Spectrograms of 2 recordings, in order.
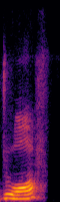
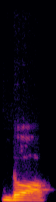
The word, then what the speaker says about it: dwarf: What is the plural of dwarf? Work on the pronunciation. Don't pronounce R in this word. Gautam, please answer. And second one is the correct answer. Dwarf.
